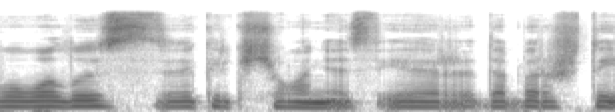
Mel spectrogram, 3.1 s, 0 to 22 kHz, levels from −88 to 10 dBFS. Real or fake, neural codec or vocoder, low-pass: real; none; 14.4 kHz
